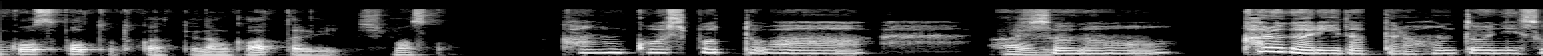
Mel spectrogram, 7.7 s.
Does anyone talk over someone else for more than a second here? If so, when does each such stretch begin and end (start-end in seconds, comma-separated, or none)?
none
